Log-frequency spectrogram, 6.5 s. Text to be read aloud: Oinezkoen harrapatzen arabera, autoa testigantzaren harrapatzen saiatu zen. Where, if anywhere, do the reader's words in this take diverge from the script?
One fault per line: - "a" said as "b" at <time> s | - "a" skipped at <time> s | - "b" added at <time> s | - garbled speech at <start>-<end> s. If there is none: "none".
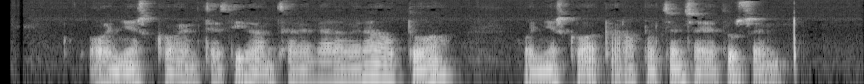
- "harrapatzen" said as "testigantzaren" at 1.6 s
- "testigantzaren" said as "oinezkoak" at 4.0 s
